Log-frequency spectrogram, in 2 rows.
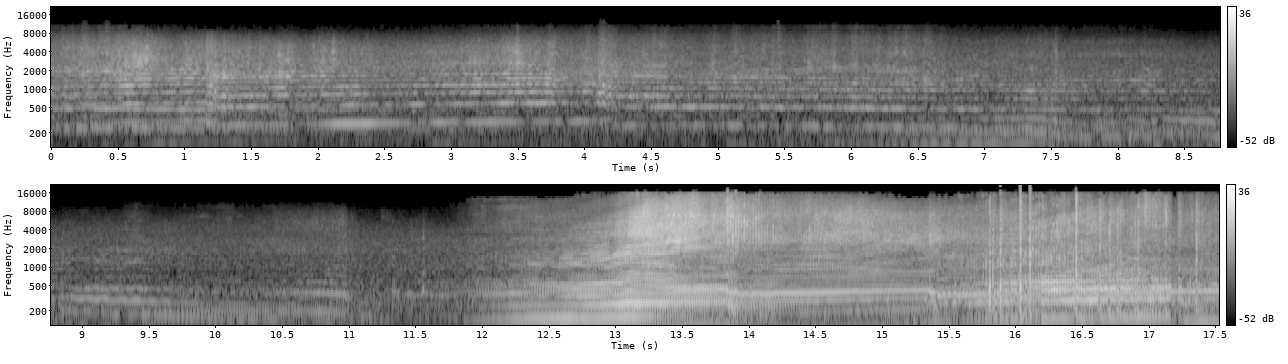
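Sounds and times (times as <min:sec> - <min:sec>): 
racing car engines droning through gear changes: 0:00.0 - 0:17.5
loud bright racing car revving hard: 0:12.0 - 0:17.5.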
